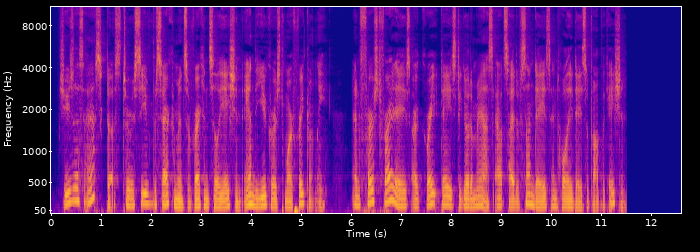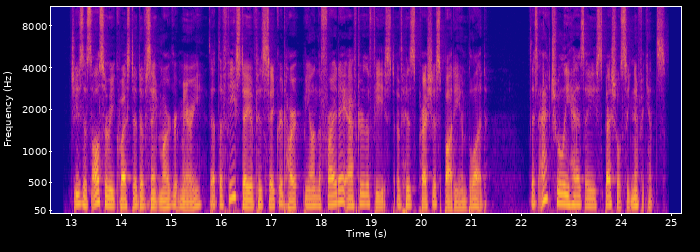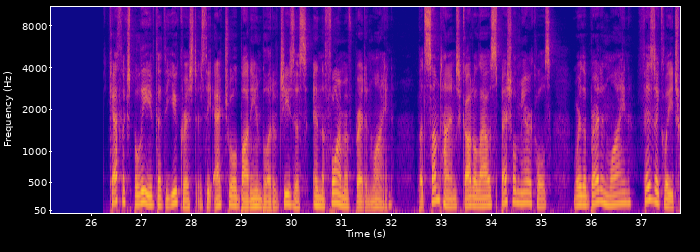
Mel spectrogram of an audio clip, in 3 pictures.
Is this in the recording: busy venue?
no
